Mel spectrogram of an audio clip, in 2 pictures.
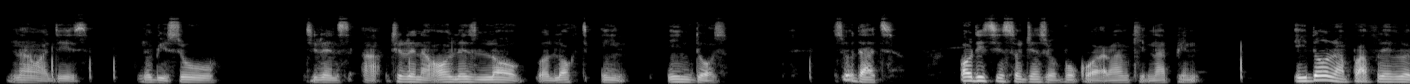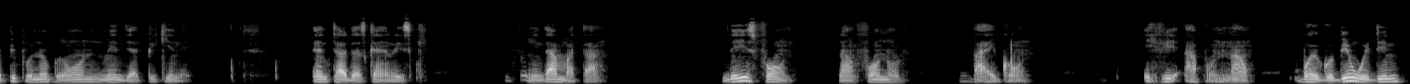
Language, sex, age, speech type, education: Nigerian Pidgin, male, 30-45, spontaneous, tertiary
